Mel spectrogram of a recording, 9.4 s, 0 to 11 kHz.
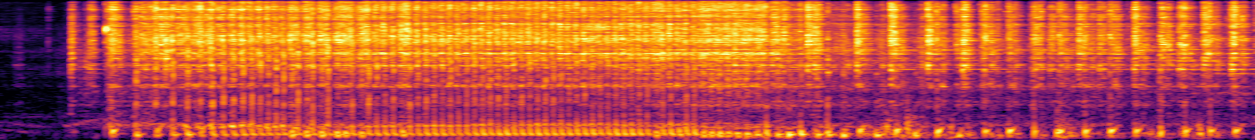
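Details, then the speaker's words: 1966 Bolens 1050 tractor, single cylinder, freshly repainted, loud muffler pointing straight up. It catches into a fast chuff, then turns loose and uneven dropping toward idle. Owner says it normally idles lower but is picky today: rough idle. "hear how low this thing will idle oh normally idle's lower but feeling picky today"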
